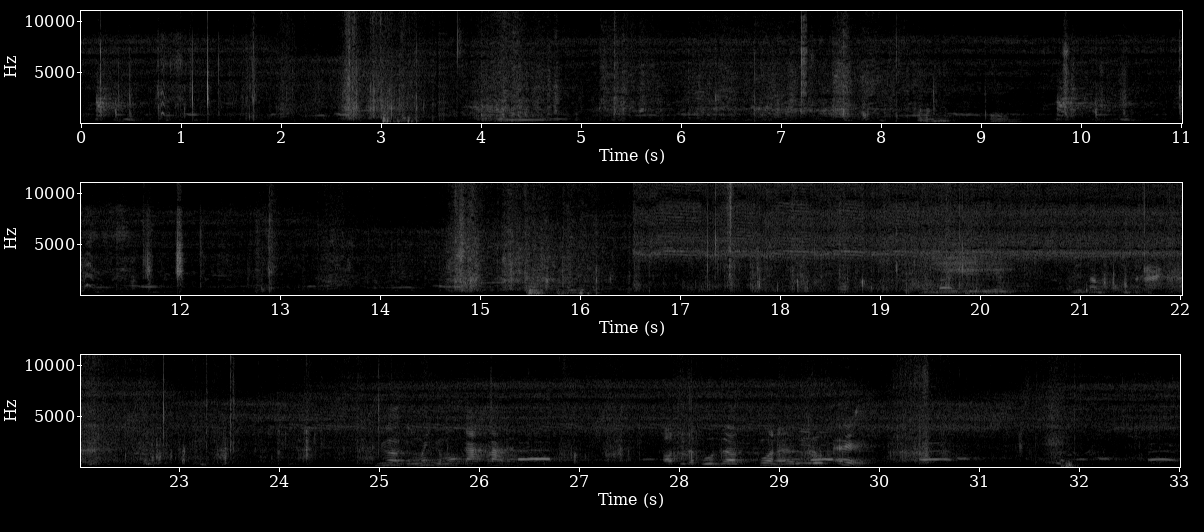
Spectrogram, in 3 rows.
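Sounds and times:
steady high hiss: 0:16.6 - 0:22.8.

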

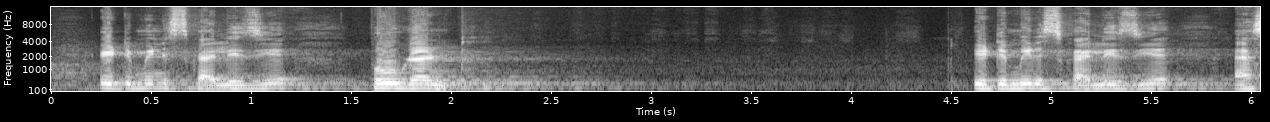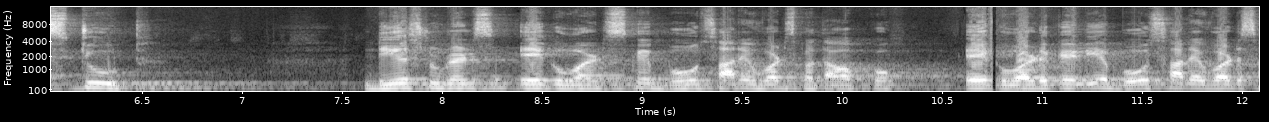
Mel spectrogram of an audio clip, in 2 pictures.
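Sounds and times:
man talking: 0:00.0 - 0:02.5, 0:04.6 - 0:06.8, 0:07.6 - 0:12.0
marker scratching on whiteboard: 0:02.4 - 0:08.4.

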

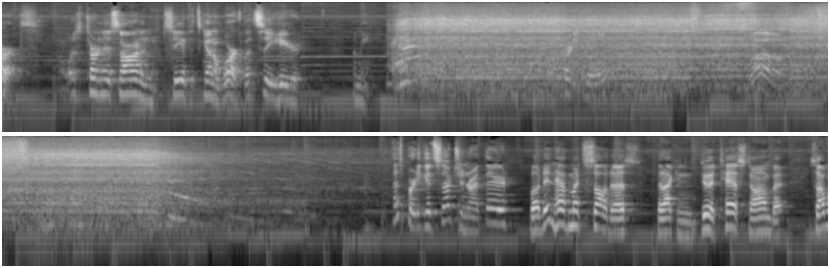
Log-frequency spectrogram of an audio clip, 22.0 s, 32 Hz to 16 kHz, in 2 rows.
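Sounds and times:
shop vac running: 0:05.1 - 0:17.5.

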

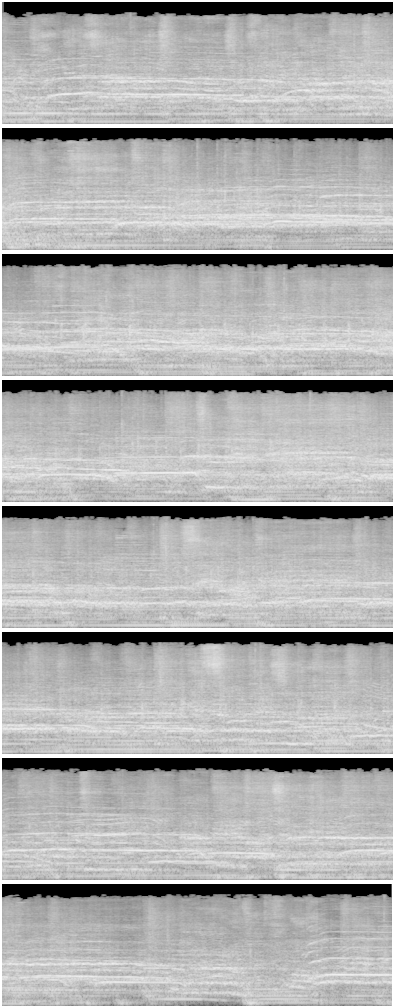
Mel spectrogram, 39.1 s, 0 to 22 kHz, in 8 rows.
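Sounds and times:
audience whooping and cheering: 0:00.0 - 0:39.0
soul ballad over sound system: 0:00.0 - 0:39.0.

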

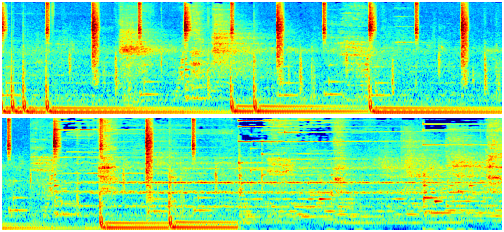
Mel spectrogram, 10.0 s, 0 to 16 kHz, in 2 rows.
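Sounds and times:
music with droning bass and drums: 0:00.0 - 0:07.4.

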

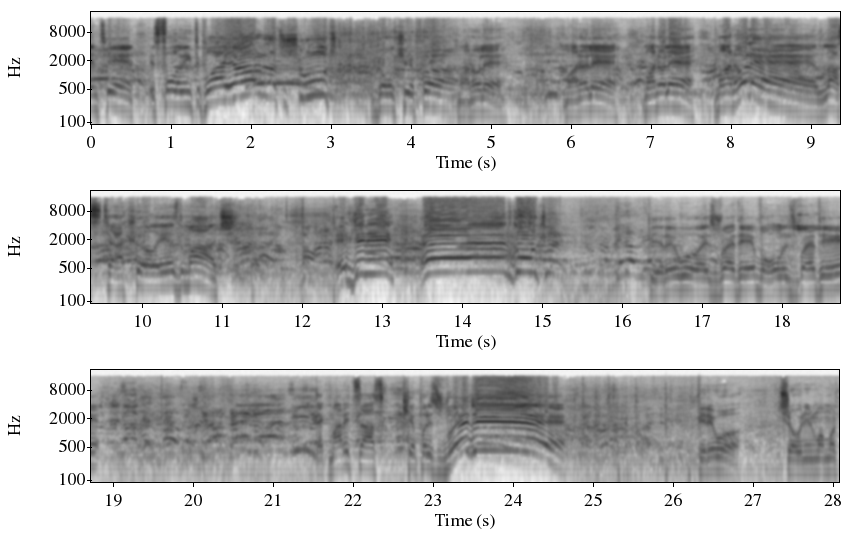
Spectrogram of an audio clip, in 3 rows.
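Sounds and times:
man shouting long and drawn-out: 0:00.0 - 0:03.1, 0:05.6 - 0:16.8, 0:18.9 - 0:24.6
crowd and pitch noise: 0:00.0 - 0:28.0.

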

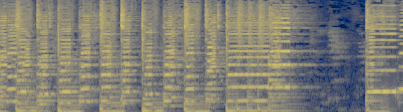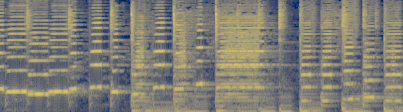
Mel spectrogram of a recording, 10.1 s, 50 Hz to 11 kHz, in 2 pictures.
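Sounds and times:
melody over a steady beat: 0:00.0 - 0:04.0, 0:04.6 - 0:10.0.

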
